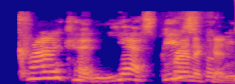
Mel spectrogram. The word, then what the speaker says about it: Cranachan: Did I pronounce it right? Cranachan? Cranachan, yes.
